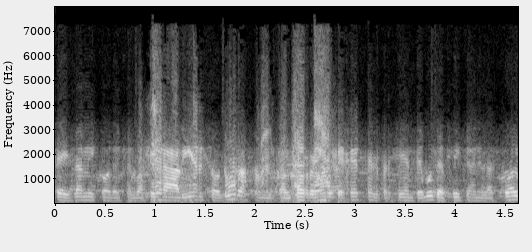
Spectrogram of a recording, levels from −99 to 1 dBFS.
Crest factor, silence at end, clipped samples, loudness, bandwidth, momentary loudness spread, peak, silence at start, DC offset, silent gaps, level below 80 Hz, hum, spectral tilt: 18 dB; 0 s; under 0.1%; -17 LUFS; 7.6 kHz; 12 LU; 0 dBFS; 0 s; under 0.1%; none; -48 dBFS; none; -6 dB/octave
